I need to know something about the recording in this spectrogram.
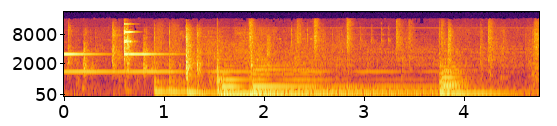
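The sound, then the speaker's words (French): A train's signal that its doors are closed and locked: a few high tones and soft thumps, then a steady, droning low electronic tone that steps up in pitch and holds, with no talking. “Le bruit là, le feeding, c'est pour dire que les portes sont fermées et verrouillées.”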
